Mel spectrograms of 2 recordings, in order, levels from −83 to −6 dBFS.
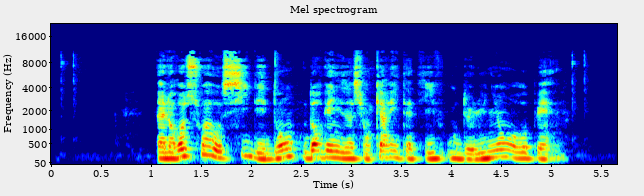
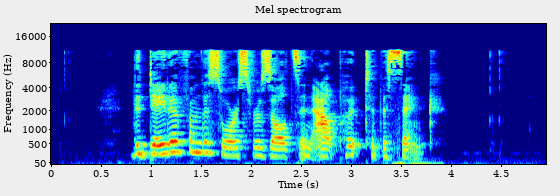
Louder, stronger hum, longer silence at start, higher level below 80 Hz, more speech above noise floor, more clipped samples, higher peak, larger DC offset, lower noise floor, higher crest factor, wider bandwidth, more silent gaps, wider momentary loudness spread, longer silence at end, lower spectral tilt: about the same, -21 LUFS vs -21 LUFS; neither; first, 1.05 s vs 0.8 s; first, -60 dBFS vs -66 dBFS; first, 48 dB vs 38 dB; neither; about the same, -4 dBFS vs -4 dBFS; neither; first, -68 dBFS vs -61 dBFS; about the same, 18 dB vs 22 dB; about the same, 11.5 kHz vs 12 kHz; neither; second, 7 LU vs 15 LU; second, 0.55 s vs 1.05 s; first, -5 dB/octave vs -1 dB/octave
